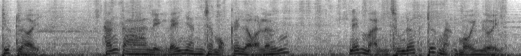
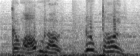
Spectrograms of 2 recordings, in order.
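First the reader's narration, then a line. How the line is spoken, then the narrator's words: Urgent loud shout. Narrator (Vietnamese): Một tên thầy tà gần đó vội hét lớn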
